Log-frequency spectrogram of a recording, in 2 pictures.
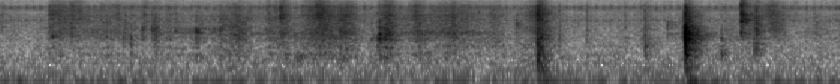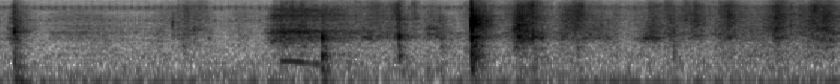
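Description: Handling noise from a Graco Pack 'n Play: mesh and fabric rustling, and light plastic clicks and knocks as the bassinet frame is fitted onto the playard's top rails. A few sharp clicks stand out, the loudest about three-quarters of the way through.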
